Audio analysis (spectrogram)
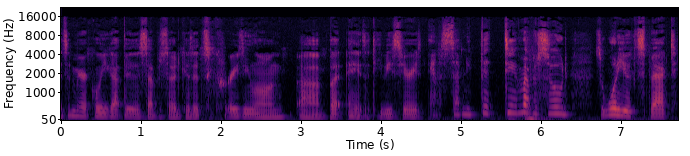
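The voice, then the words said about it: Hoarse voice. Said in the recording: “my voice is getting hoarse,”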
